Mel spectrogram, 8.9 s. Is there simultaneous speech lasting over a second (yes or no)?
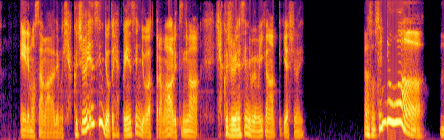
no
